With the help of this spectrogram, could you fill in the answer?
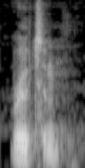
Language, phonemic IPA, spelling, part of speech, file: English, /ˈɹuːtəm/, Wrotham, proper noun, En-Wrotham.ogg
- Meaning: 1. A village and civil parish in Tonbridge and Malling borough, Kent, England (OS grid ref TQ6159) 2. A rural locality in the Shire of Mareeba, northern Queensland, Australia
